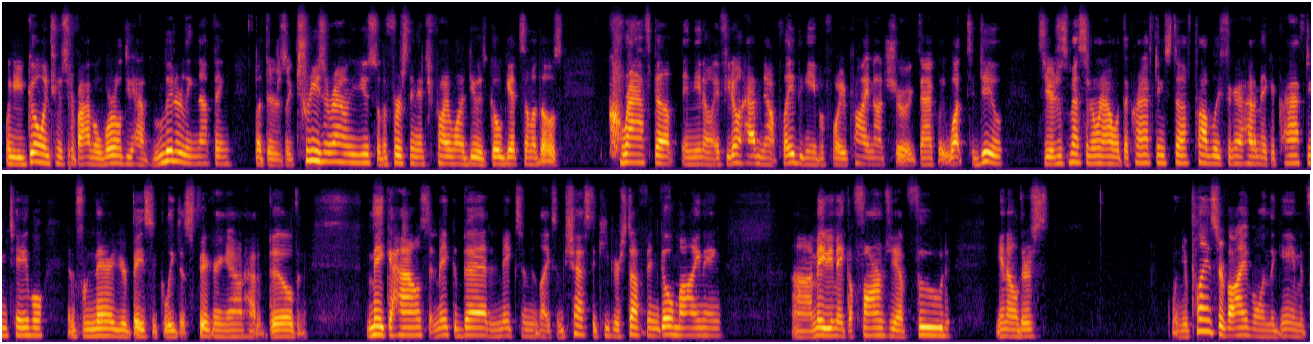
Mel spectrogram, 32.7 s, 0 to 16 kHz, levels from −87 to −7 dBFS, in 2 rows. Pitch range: 140-170 Hz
